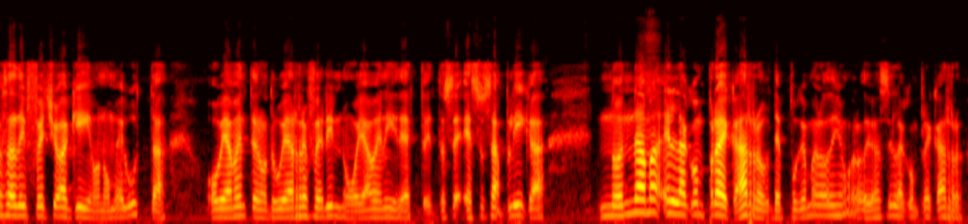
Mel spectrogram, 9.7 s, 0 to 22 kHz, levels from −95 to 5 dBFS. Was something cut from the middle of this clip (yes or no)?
no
